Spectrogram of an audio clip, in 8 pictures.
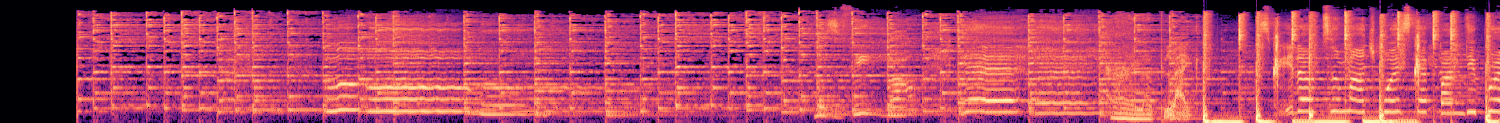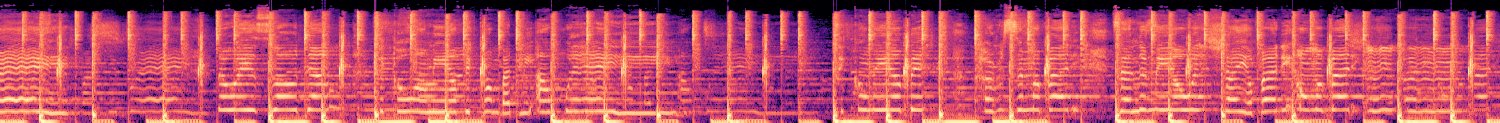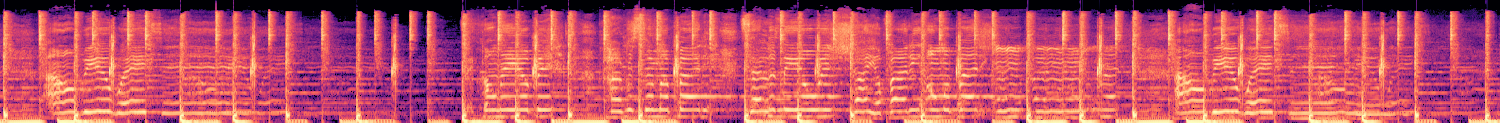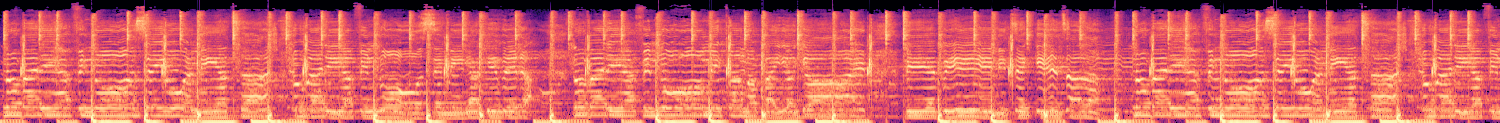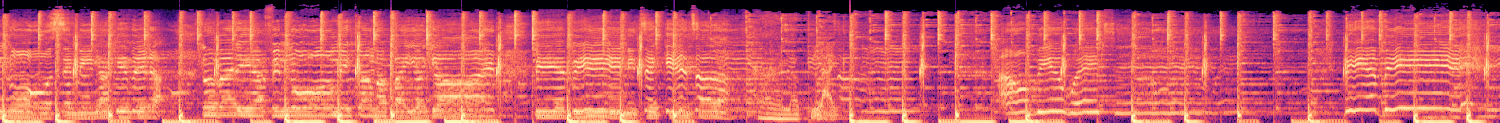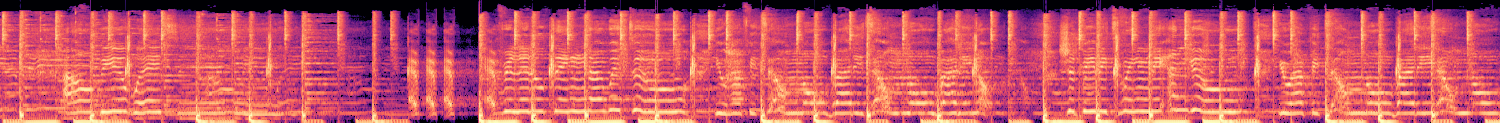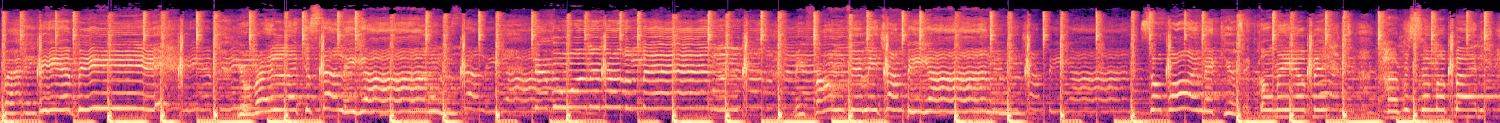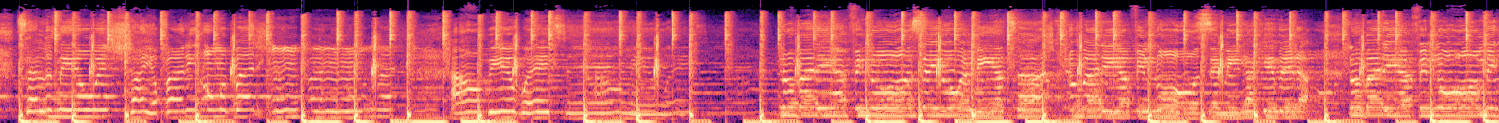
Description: Ghanaian Songstress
